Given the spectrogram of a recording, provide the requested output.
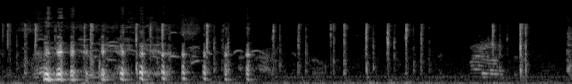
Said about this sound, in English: Uh, no, that that's a mechanical keyboard. That's not a typewriter. But I don't care for it. Sounds like a typewriter.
